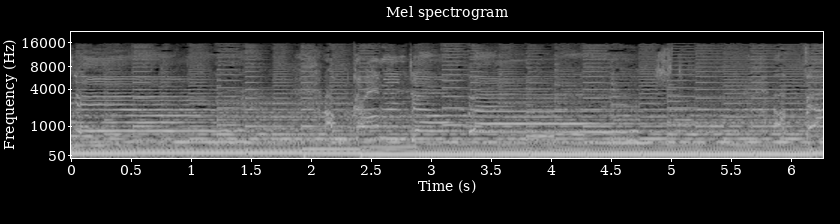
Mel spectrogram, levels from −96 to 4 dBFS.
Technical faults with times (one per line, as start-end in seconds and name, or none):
none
